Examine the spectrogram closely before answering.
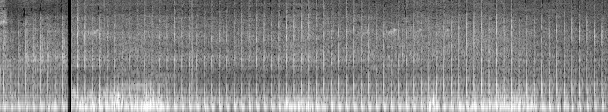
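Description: An engine running steadily, its exhaust a rapid, even putter of about twenty beats a second over a low hum.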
